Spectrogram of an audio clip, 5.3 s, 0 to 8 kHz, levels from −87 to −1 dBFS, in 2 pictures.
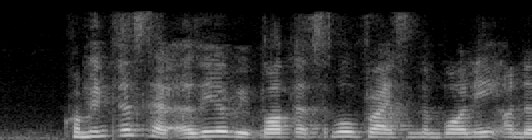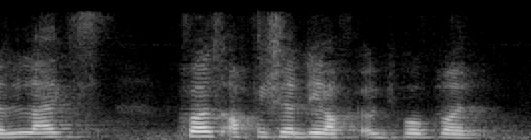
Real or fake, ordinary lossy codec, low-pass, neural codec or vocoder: fake; AAC, 32 kbps; 7.2 kHz; codec, 16 kHz in and 24 kHz out, 0.8 kbps, FocalCodec, streaming, 65536 codes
